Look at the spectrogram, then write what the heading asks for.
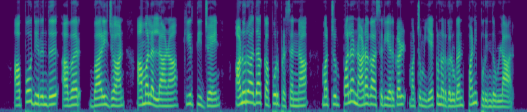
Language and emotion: Tamil, neutral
